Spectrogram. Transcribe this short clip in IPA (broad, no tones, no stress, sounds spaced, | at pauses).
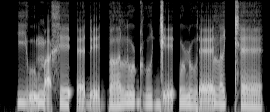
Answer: j ṵ m a̰ x e ʔ ɛ̰ ɗ ḛ ɠ ʌ l u ɖʱ u ɟ ḛ ʔ u ɳ u ɾ ɛ̰ l ʌ cʰ ɛ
